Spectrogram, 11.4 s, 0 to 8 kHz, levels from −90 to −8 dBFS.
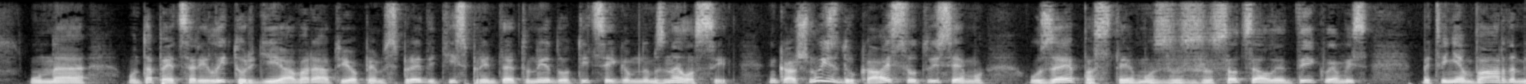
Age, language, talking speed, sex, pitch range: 30-49, English, 160 wpm, male, 125-155 Hz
